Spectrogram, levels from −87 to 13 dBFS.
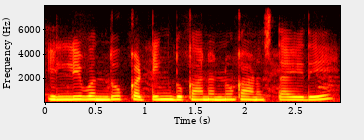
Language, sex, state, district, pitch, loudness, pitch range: Kannada, female, Karnataka, Bidar, 240 Hz, -13 LUFS, 235-250 Hz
